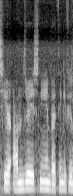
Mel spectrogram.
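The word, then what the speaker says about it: Andreu Nin: It says in Spanish it is Andres Nin, so maybe I'm saying it wrong. Andres Nin. Andres Nin, so I've been saying it wrong.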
